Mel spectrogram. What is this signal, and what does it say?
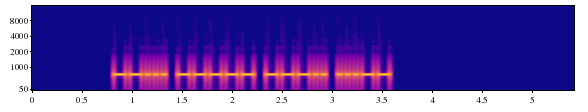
Morse code, heard as a keyed tone, about 30 wpm, 700 Hz. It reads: 7083
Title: Numbers - 4-Digit 30wpm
